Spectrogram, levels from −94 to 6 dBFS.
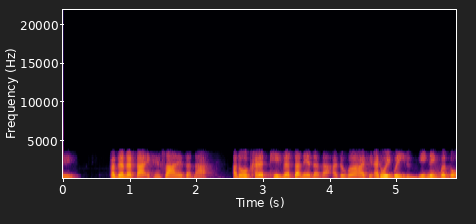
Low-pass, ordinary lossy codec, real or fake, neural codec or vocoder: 3.6 kHz; none; fake; codec, 16 kHz, 0.5 kbps, X-Codec, HuBERT features, trained on LibriSpeech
